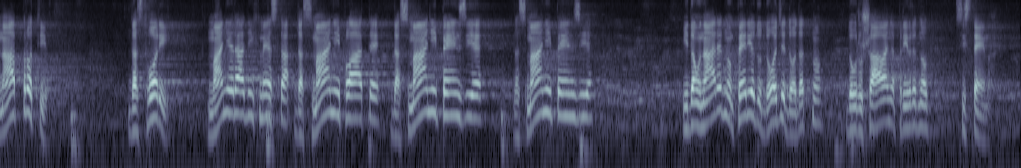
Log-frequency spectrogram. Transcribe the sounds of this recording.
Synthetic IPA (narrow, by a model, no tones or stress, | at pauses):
napɾo̞t̪ḭʋ | d̪ast̪ʋo̞ɾḭmaɲeɾaːd̪nixme̞st̪ad̪asmaːɲiplˠaːt̪e̞d̪asmaːɲipe̞nzije̞ | d̪asmaːɲipe̞nzije̞ | id̪aunaːɾe̞d̪no̞mpe̞ɾio̞d̪ud̪o̞ːd͡ʑe̞d̪o̞d̪at̪no̞ | d̪ouɾuʃaːʋaːɲapɾiːʋɾe̞d̪no̞ɡ | sist̪e̞̰ːma̰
